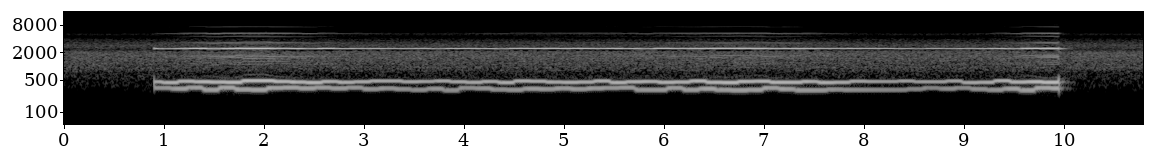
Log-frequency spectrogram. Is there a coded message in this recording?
Yes: FT8 (several signals at once) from 0.9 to 9.9 s, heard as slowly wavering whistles, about 6.25 baud, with radio static and fading.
